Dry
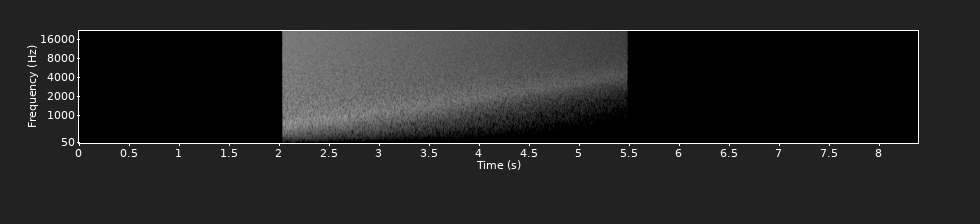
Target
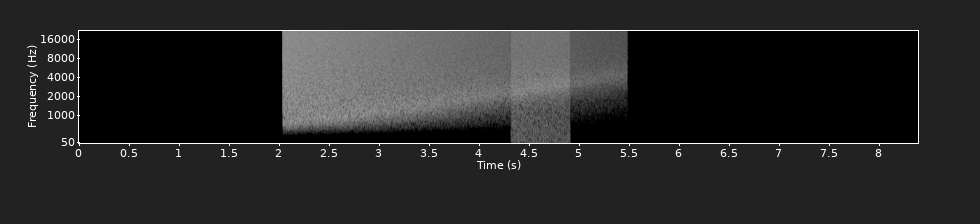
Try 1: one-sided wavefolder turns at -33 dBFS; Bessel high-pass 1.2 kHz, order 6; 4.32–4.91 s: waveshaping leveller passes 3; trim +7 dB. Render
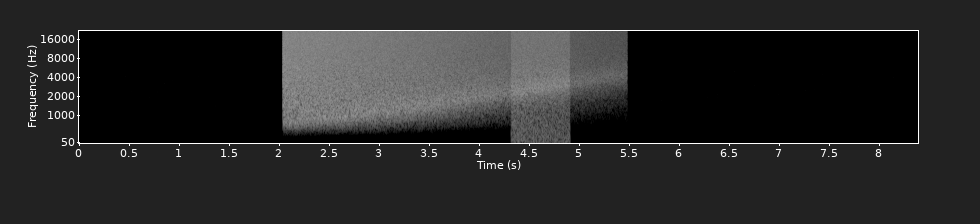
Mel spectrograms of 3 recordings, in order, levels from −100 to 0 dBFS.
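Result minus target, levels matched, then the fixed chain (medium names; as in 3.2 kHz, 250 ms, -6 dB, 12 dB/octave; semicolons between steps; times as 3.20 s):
one-sided wavefolder: distortion +23 dB
one-sided wavefolder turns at -22.5 dBFS; Bessel high-pass 1.2 kHz, order 6; 4.32–4.91 s: waveshaping leveller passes 3; trim +7 dB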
